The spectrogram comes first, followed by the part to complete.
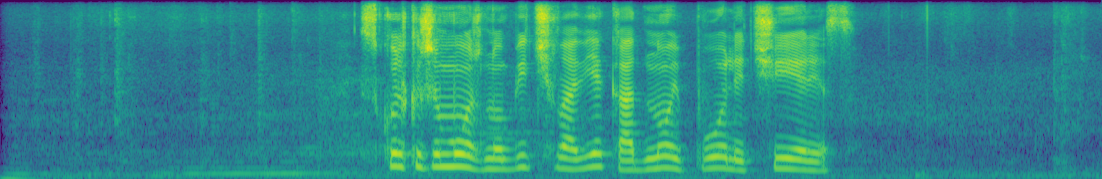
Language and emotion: Russian, neutral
